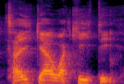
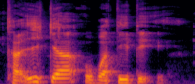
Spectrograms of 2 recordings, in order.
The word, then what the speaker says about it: Taika Waititi: Taika Waititi. Waititi. – Ja. – Taika Waititi. – Ja. Så heter han.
